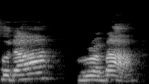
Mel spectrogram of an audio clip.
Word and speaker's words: todah rabbah: Todah rabbah. Yeah, we there's a little bit of emphasis, like it's todah rabbah. So the emphasis on the back side of it.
